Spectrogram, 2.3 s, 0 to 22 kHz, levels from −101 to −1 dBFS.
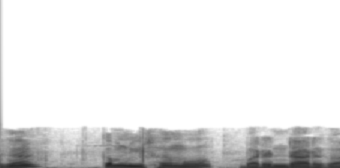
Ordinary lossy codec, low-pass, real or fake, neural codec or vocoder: MP3, 32 kbps; 5.4 kHz; real; none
